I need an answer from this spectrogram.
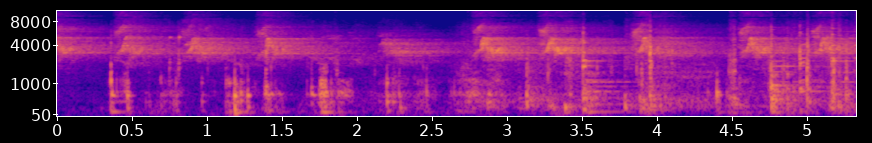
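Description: A small bird chirping over and over, about two short chirps a second, over sharp clicks and knocks of metal parts and tools as a tractor's belt tensioner is worked back into place. A short metallic ring comes about three and a half seconds in.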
